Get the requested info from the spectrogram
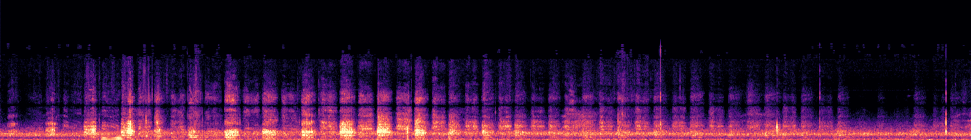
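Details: Labrador Retriever at a fully licensed dog training and boarding kennels in the Worcestershire countryside, panting in quick breathy bursts about two to three per second, steady through the clip, while a person speaks briefly.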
